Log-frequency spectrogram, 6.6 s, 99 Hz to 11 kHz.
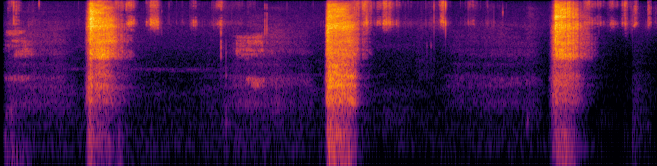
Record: {"exhalation_length": "6.6 s", "exhalation_amplitude": 32768, "exhalation_signal_mean_std_ratio": 0.31, "survey_phase": "beta (2021-08-13 to 2022-03-07)", "age": "45-64", "gender": "Male", "wearing_mask": "No", "symptom_none": true, "smoker_status": "Current smoker (1 to 10 cigarettes per day)", "respiratory_condition_asthma": false, "respiratory_condition_other": false, "recruitment_source": "REACT", "submission_delay": "1 day", "covid_test_result": "Negative", "covid_test_method": "RT-qPCR", "influenza_a_test_result": "Negative", "influenza_b_test_result": "Negative"}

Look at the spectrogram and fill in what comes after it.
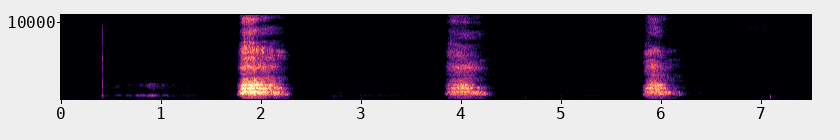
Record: {"exhalation_length": "7.5 s", "exhalation_amplitude": 11755, "exhalation_signal_mean_std_ratio": 0.28, "survey_phase": "beta (2021-08-13 to 2022-03-07)", "age": "18-44", "gender": "Female", "wearing_mask": "No", "symptom_cough_any": true, "symptom_runny_or_blocked_nose": true, "symptom_sore_throat": true, "symptom_fatigue": true, "symptom_headache": true, "symptom_other": true, "symptom_onset": "3 days", "smoker_status": "Never smoked", "respiratory_condition_asthma": false, "respiratory_condition_other": false, "recruitment_source": "Test and Trace", "submission_delay": "1 day", "covid_test_result": "Positive", "covid_test_method": "RT-qPCR", "covid_ct_value": 23.2, "covid_ct_gene": "ORF1ab gene", "covid_ct_mean": 23.5, "covid_viral_load": "19000 copies/ml", "covid_viral_load_category": "Low viral load (10K-1M copies/ml)"}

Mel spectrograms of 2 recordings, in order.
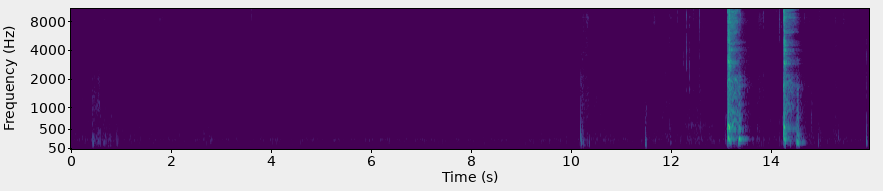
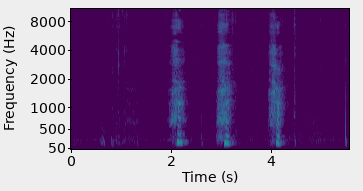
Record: {"cough_length": "16.0 s", "cough_amplitude": 4078, "cough_signal_mean_std_ratio": 0.11, "exhalation_length": "5.6 s", "exhalation_amplitude": 197, "exhalation_signal_mean_std_ratio": 0.33, "survey_phase": "alpha (2021-03-01 to 2021-08-12)", "age": "45-64", "gender": "Female", "wearing_mask": "No", "symptom_none": true, "smoker_status": "Never smoked", "respiratory_condition_asthma": false, "respiratory_condition_other": false, "recruitment_source": "REACT", "submission_delay": "2 days", "covid_test_result": "Negative", "covid_test_method": "RT-qPCR"}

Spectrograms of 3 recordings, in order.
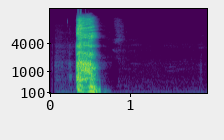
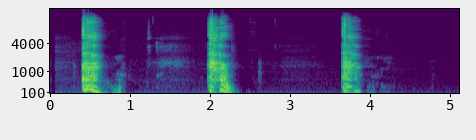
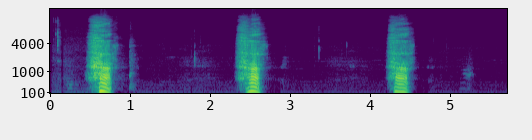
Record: {"cough_length": "2.0 s", "cough_amplitude": 32385, "cough_signal_mean_std_ratio": 0.3, "three_cough_length": "5.1 s", "three_cough_amplitude": 32250, "three_cough_signal_mean_std_ratio": 0.29, "exhalation_length": "5.7 s", "exhalation_amplitude": 32762, "exhalation_signal_mean_std_ratio": 0.24, "survey_phase": "beta (2021-08-13 to 2022-03-07)", "age": "65+", "gender": "Male", "wearing_mask": "No", "symptom_none": true, "smoker_status": "Never smoked", "respiratory_condition_asthma": false, "respiratory_condition_other": false, "recruitment_source": "REACT", "submission_delay": "2 days", "covid_test_result": "Negative", "covid_test_method": "RT-qPCR", "influenza_a_test_result": "Negative", "influenza_b_test_result": "Negative"}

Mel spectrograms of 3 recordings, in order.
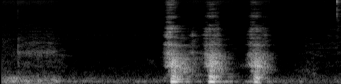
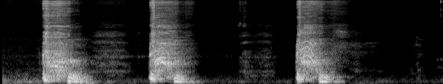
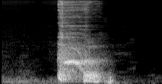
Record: {"exhalation_length": "3.4 s", "exhalation_amplitude": 27459, "exhalation_signal_mean_std_ratio": 0.36, "three_cough_length": "4.4 s", "three_cough_amplitude": 32768, "three_cough_signal_mean_std_ratio": 0.46, "cough_length": "1.6 s", "cough_amplitude": 32768, "cough_signal_mean_std_ratio": 0.52, "survey_phase": "beta (2021-08-13 to 2022-03-07)", "age": "45-64", "gender": "Male", "wearing_mask": "No", "symptom_none": true, "smoker_status": "Current smoker (1 to 10 cigarettes per day)", "respiratory_condition_asthma": false, "respiratory_condition_other": false, "recruitment_source": "REACT", "submission_delay": "3 days", "covid_test_result": "Negative", "covid_test_method": "RT-qPCR"}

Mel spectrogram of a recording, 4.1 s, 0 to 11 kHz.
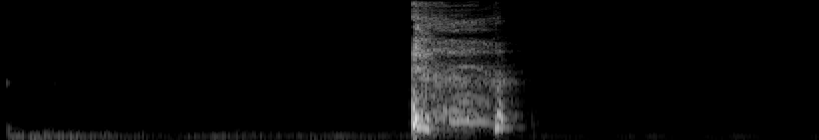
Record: {"cough_length": "4.1 s", "cough_amplitude": 32768, "cough_signal_mean_std_ratio": 0.21, "survey_phase": "beta (2021-08-13 to 2022-03-07)", "age": "18-44", "gender": "Female", "wearing_mask": "No", "symptom_cough_any": true, "symptom_runny_or_blocked_nose": true, "symptom_sore_throat": true, "symptom_diarrhoea": true, "symptom_other": true, "smoker_status": "Never smoked", "respiratory_condition_asthma": false, "respiratory_condition_other": false, "recruitment_source": "Test and Trace", "submission_delay": "1 day", "covid_test_result": "Positive", "covid_test_method": "RT-qPCR", "covid_ct_value": 30.0, "covid_ct_gene": "N gene"}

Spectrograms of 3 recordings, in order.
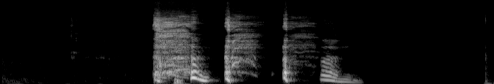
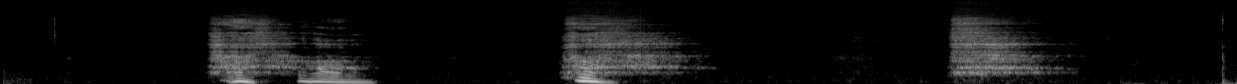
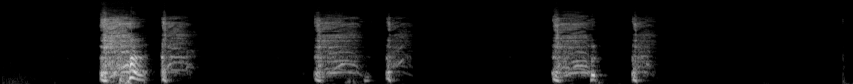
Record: {"cough_length": "4.9 s", "cough_amplitude": 28206, "cough_signal_mean_std_ratio": 0.35, "exhalation_length": "12.4 s", "exhalation_amplitude": 11240, "exhalation_signal_mean_std_ratio": 0.41, "three_cough_length": "8.5 s", "three_cough_amplitude": 32768, "three_cough_signal_mean_std_ratio": 0.28, "survey_phase": "beta (2021-08-13 to 2022-03-07)", "age": "65+", "gender": "Male", "wearing_mask": "No", "symptom_none": true, "smoker_status": "Ex-smoker", "respiratory_condition_asthma": false, "respiratory_condition_other": false, "recruitment_source": "REACT", "submission_delay": "2 days", "covid_test_result": "Negative", "covid_test_method": "RT-qPCR", "influenza_a_test_result": "Unknown/Void", "influenza_b_test_result": "Unknown/Void"}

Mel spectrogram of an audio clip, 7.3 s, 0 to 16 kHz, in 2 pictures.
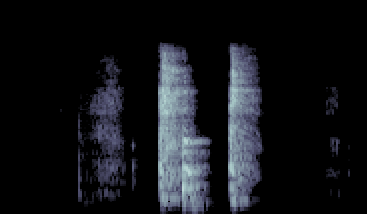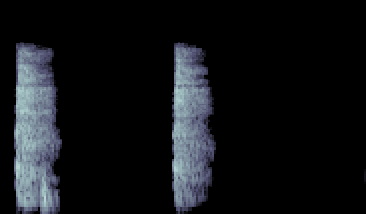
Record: {"three_cough_length": "7.3 s", "three_cough_amplitude": 20550, "three_cough_signal_mean_std_ratio": 0.29, "survey_phase": "beta (2021-08-13 to 2022-03-07)", "age": "45-64", "gender": "Female", "wearing_mask": "No", "symptom_none": true, "symptom_onset": "12 days", "smoker_status": "Never smoked", "respiratory_condition_asthma": false, "respiratory_condition_other": false, "recruitment_source": "REACT", "submission_delay": "1 day", "covid_test_result": "Negative", "covid_test_method": "RT-qPCR"}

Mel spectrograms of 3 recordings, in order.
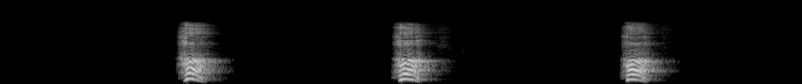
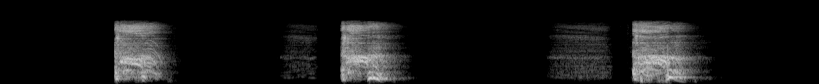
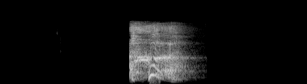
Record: {"exhalation_length": "8.0 s", "exhalation_amplitude": 26121, "exhalation_signal_mean_std_ratio": 0.26, "three_cough_length": "8.2 s", "three_cough_amplitude": 26049, "three_cough_signal_mean_std_ratio": 0.36, "cough_length": "3.1 s", "cough_amplitude": 24835, "cough_signal_mean_std_ratio": 0.35, "survey_phase": "beta (2021-08-13 to 2022-03-07)", "age": "18-44", "gender": "Male", "wearing_mask": "No", "symptom_none": true, "smoker_status": "Never smoked", "respiratory_condition_asthma": false, "respiratory_condition_other": false, "recruitment_source": "REACT", "submission_delay": "1 day", "covid_test_result": "Negative", "covid_test_method": "RT-qPCR", "influenza_a_test_result": "Negative", "influenza_b_test_result": "Negative"}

